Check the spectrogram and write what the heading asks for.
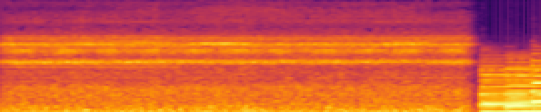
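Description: A steady background hiss and low hum with a few thin, unchanging high tones, then slow, soft music with held notes starts suddenly near the end.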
